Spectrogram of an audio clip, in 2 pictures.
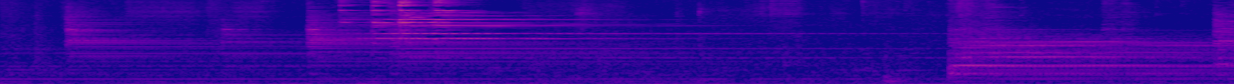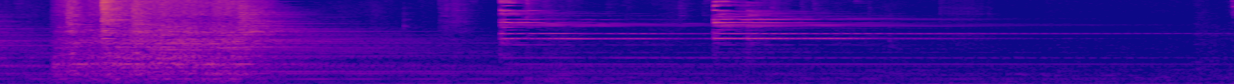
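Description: Quiet, sparse improvised metal percussion: bell-like struck metal tones ring out with long, slow-fading decays, a few strikes a couple of seconds apart. About six and a half seconds in there is a louder, noisier wash that lasts about a second.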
